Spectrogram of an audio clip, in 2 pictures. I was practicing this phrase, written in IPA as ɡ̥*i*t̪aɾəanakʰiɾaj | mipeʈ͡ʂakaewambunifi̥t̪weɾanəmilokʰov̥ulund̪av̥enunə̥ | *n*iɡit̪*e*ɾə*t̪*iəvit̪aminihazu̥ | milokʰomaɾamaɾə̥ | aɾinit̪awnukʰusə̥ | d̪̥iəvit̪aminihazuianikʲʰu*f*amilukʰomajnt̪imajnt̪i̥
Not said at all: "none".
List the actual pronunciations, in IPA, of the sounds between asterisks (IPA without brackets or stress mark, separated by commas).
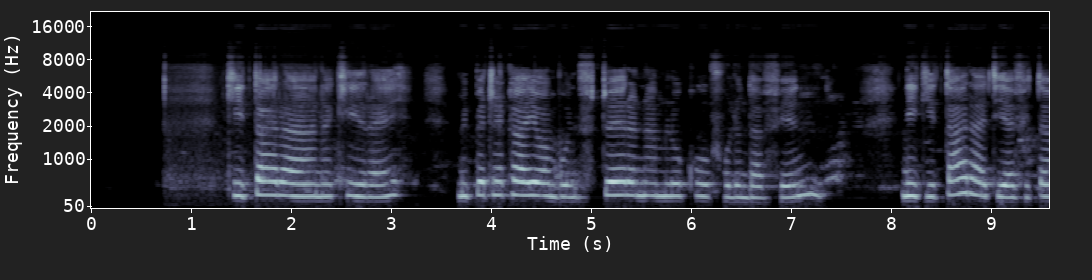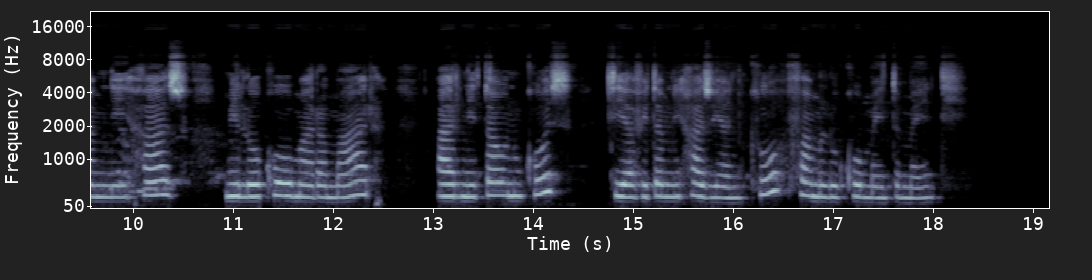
i, n, a, d̪, f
